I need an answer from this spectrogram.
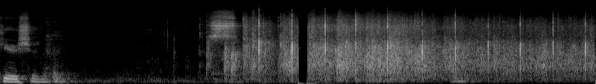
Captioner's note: applause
